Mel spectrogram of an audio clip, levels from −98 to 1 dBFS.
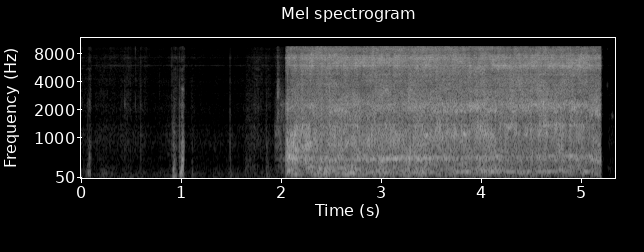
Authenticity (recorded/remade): remade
